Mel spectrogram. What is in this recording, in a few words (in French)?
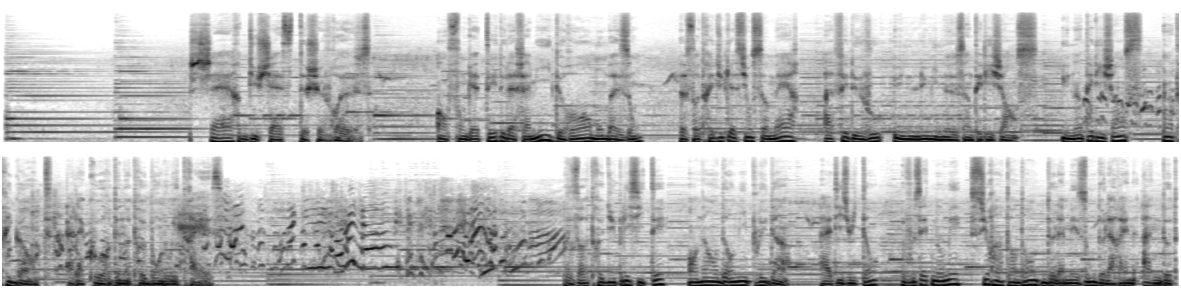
voix off homme documentaire; Histoire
